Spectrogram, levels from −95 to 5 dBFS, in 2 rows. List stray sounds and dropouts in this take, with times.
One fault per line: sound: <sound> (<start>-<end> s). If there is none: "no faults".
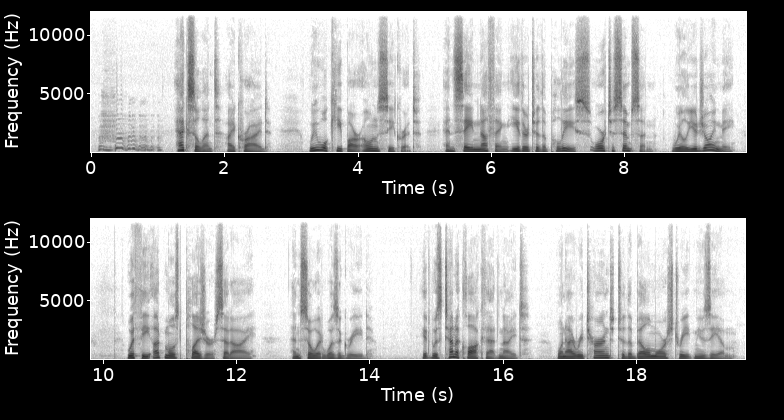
sound: laugh (0.1-1.1 s)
